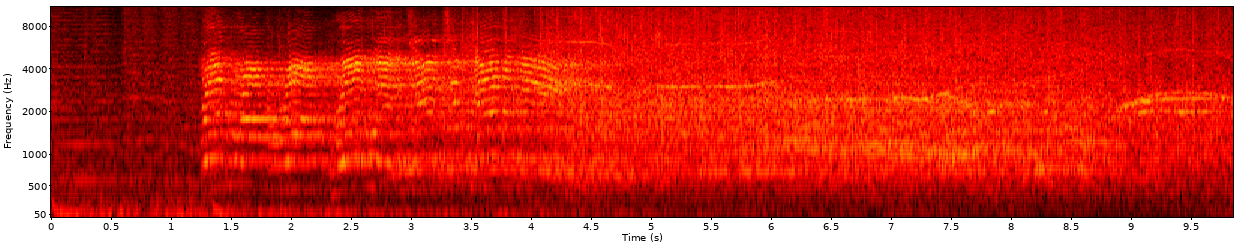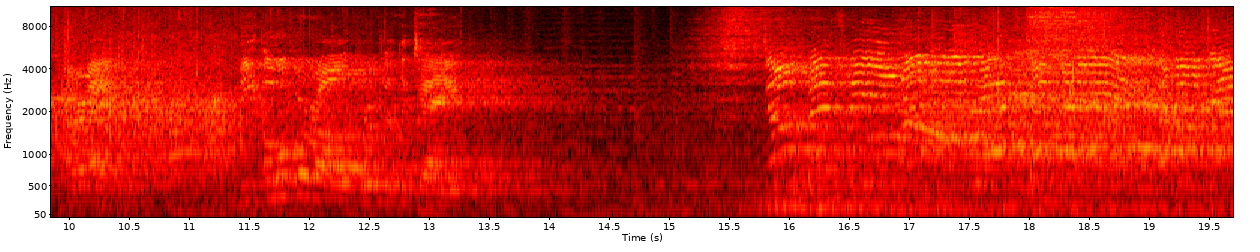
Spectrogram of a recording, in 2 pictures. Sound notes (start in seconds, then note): 4.7 dramatic music building; 10.5 cheers and applause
